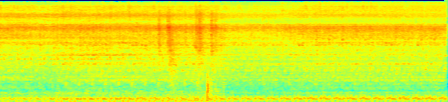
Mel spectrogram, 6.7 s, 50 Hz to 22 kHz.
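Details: Restored 1966 wide-gauge Bombardier, first start after full rebuild, fuel filter leaking: deep, even idle with steady low rumble holding pace, no knocks or misses; normal healthy idle.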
